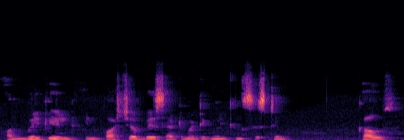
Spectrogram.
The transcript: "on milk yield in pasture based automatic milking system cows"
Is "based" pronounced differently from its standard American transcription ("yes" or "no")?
yes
